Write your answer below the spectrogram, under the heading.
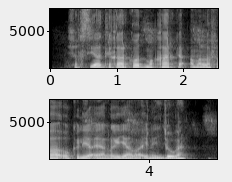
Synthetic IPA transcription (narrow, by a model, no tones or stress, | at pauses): ʃɑχsɪjaːd̪kʰɐqɑːrkʰɔːd̪mɐqʰɑːrkʰɐʔɐmɐlɐfɐɦɐʔɔːkʰɛlɪjɐʔɐjaːlɐɣɐjaːβa̰ːʔɪnɛjt͡ʃɔːɣaːn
